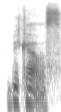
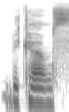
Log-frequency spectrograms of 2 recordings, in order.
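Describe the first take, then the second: No difference in how they are said.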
